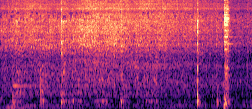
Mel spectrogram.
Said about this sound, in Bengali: সবাই হলুদটা দিয়ে দিলাম একটু নাড়িয়ে দেব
